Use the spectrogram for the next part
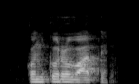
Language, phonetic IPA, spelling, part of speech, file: Ukrainian, [kɔnkʊrʊˈʋate], конкурувати, verb, LL-Q8798 (ukr)-конкурувати.wav
- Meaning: to compete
